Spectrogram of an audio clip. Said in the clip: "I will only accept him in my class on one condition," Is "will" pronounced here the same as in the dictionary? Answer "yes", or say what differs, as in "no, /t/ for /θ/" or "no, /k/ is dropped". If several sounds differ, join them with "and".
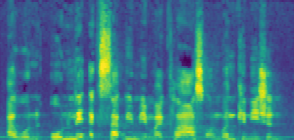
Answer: no, /n/ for /l/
